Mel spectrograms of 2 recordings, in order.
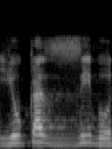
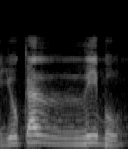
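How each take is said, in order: First: "युकज़्ज़िबु" with a buzzing z for dhal; "युकज़्ज़िबु" said with a whistling double z; wrong whistling z. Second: "युकज़्ज़िबु" with soft th-as-in-this, no whistle; "युकज़्ज़िबु" with a soft, lingering dhal. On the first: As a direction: show the mistake: sibilant zz in "युकज़्ज़िबु". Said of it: "इसमें सीटी की आवाज पैदा ना हो". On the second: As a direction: gently place tongue tip at upper teeth in "युकज़्ज़िबु". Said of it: "जाल को नरमी के साथ अदा करना है". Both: Shown as a demonstration.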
